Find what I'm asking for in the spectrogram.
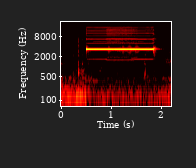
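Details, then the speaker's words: Watchdog water alarm wired to an AC condensate pump and hung on the furnace, with an added push-button switch to test the battery: one loud, steady high-pitched beep of about 1.5 seconds, so the alarm works. "so yesterday I added a push button switch single pole single throw like this here you can hear it"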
